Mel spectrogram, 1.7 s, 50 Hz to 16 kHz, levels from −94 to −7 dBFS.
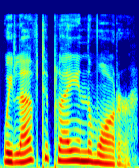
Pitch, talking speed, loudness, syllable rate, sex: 190 Hz, 240 wpm, -15 LUFS, 5.6 syllables/s, female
